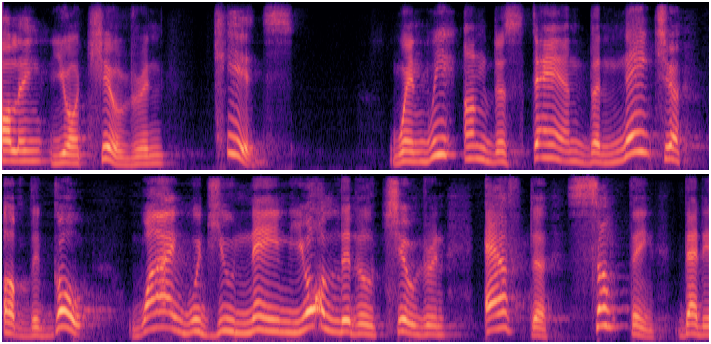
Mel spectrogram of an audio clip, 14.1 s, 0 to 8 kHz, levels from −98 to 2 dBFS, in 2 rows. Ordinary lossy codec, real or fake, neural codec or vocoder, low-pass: Opus, 32 kbps; fake; autoencoder, 48 kHz, 32 numbers a frame, DAC-VAE, trained on Japanese speech; 7.2 kHz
